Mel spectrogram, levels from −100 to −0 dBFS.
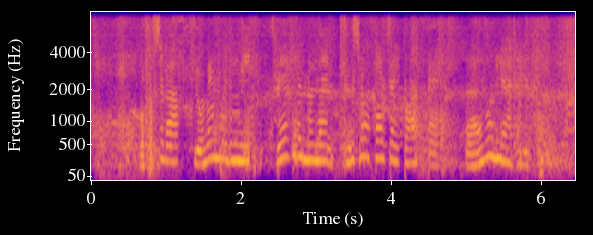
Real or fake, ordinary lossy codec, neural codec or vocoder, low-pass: fake; none; codec, 16 kHz in and 24 kHz out, 0.6 kbps, FireRedTTS-2 codec; 7.2 kHz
